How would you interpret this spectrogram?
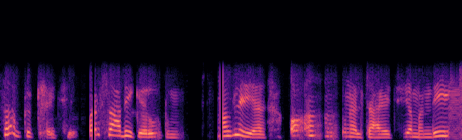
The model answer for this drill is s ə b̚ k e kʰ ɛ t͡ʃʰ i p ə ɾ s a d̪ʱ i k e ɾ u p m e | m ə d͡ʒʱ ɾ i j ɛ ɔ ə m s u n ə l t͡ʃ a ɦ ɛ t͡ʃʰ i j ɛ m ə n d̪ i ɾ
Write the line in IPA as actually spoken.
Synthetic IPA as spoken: s ə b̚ k e kʰ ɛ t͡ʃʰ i p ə ɾ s a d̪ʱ i k e ɾ u p m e | m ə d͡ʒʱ l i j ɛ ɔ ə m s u n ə l t͡ʃ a ɦ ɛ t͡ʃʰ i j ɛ m ə n d̪ i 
